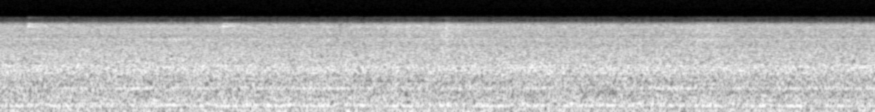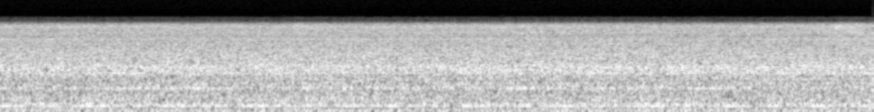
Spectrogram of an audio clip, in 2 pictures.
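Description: Steady running noise heard inside a moving electric commuter train carriage: wheels on the rails with a constant low hum.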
